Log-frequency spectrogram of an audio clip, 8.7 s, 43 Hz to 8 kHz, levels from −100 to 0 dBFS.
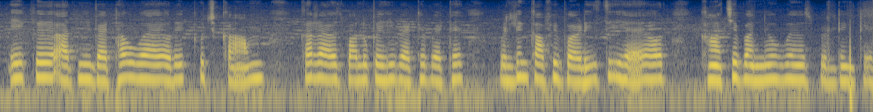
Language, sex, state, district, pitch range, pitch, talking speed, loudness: Hindi, female, Maharashtra, Nagpur, 185-205 Hz, 195 Hz, 210 wpm, -17 LUFS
